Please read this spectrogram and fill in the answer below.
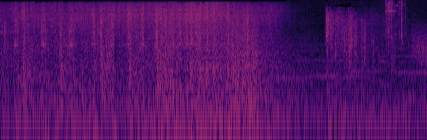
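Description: Wish Master video slot sound effects: a dense electric crackling as lightning zaps from the wild symbols and the win counts up, thinning out about three seconds in.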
